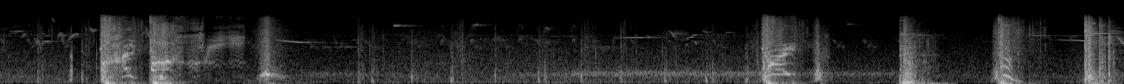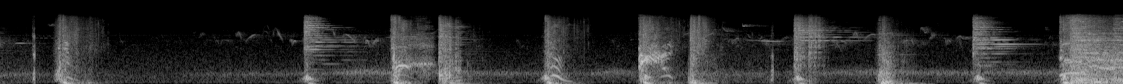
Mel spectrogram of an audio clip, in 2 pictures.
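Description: Blades strike and clash in a fight, in sharp repeated hits.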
